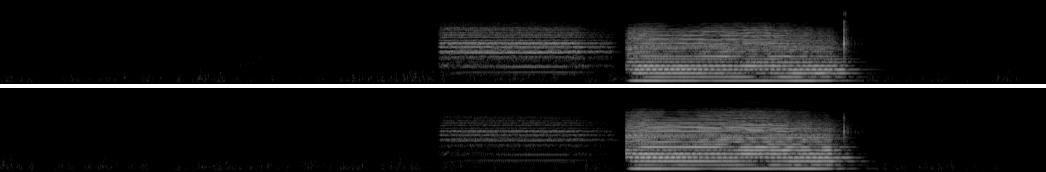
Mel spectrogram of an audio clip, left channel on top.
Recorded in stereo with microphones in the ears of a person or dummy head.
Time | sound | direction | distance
4.4 | an alarm | 50° left (ahead or behind) | 2.5 m
6.2 | a car horn | 55° right (ahead or behind) | 7.5 m
8.4 | a finger snap | 35° left (ahead or behind) | 0.7 m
